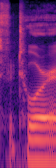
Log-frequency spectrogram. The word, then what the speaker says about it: Futur: The Future spelled without an E. It's Futur if you want to, Futur.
